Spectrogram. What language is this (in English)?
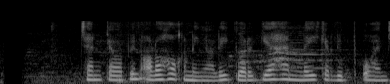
Sundanese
